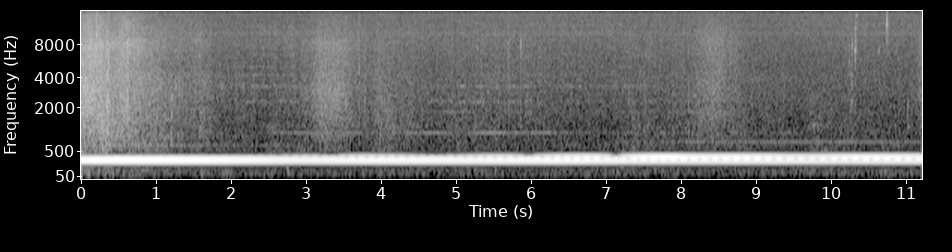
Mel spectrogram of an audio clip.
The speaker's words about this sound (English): But I have alchemy bowls with me today, which are infused with pure gemstones as well. So they're really special. These are a brand called Crystal Tones. I'm hoping that you can hear them. That one's a bit better.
